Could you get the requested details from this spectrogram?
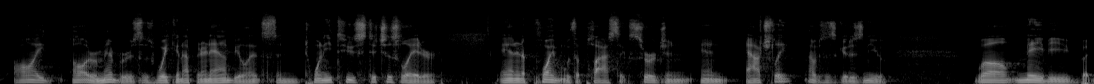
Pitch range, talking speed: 75-105 Hz, 185 wpm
